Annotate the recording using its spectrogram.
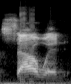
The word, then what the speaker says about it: Samhain: And then when I heard Samhain, I was like, what? – Yeah. – Like, not even close to how I had pronounced right.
